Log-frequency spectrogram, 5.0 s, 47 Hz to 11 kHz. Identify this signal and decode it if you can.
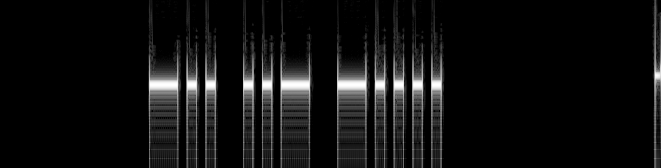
Morse code, heard as a keyed tone, about 17 wpm, 700 Hz. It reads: DU6
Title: All Cut Numbers - 3-Digit 17wpm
